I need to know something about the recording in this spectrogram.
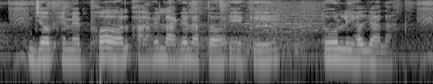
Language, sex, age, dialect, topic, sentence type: Bhojpuri, male, 18-24, Northern, agriculture, statement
